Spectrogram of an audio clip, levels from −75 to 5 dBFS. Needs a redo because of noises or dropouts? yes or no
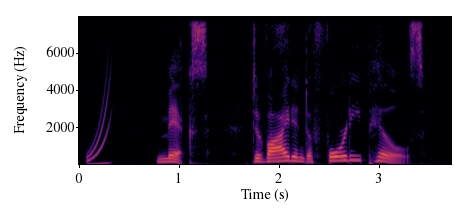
yes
